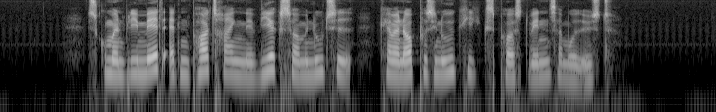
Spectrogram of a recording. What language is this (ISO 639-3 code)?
dan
